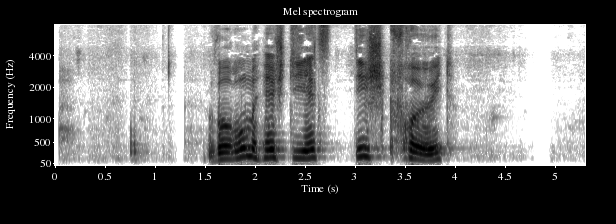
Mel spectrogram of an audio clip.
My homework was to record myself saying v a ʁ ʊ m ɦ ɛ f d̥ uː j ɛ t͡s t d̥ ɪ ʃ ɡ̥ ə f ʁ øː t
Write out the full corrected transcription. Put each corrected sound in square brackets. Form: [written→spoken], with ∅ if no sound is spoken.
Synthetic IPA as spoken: v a ʁ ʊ m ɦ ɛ [f→ʃ] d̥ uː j ɛ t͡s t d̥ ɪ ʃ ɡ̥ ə f ʁ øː t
